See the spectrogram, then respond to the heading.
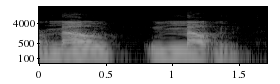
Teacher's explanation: say the t and then you're stopping right before mount mountain it's like your tongue is getting ready to hit the top of your mouth and say that t but then you stop · that is more of a stop T, because it's like you're getting ready to say the T and then you're stopping right before.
